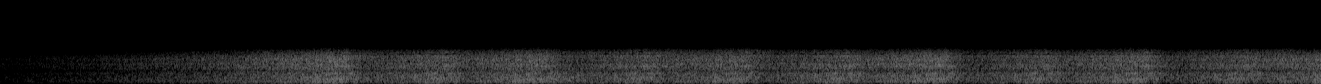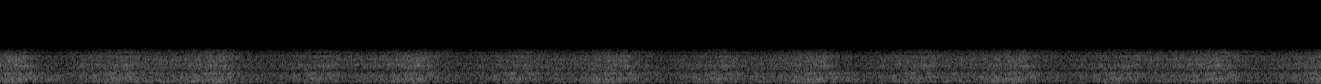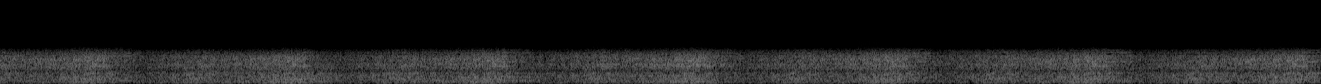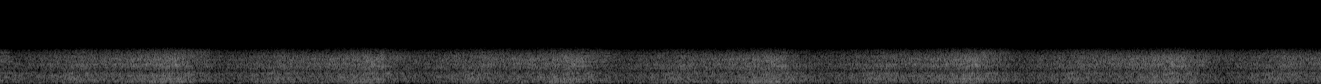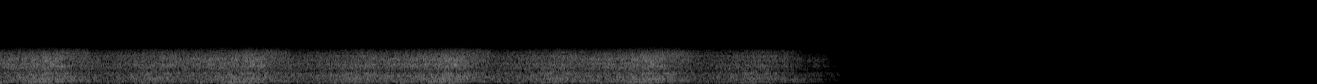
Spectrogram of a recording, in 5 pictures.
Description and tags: Fx_Soundscapes from manipulating samples(recording with my Zoom H2)
fx, pad, wind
